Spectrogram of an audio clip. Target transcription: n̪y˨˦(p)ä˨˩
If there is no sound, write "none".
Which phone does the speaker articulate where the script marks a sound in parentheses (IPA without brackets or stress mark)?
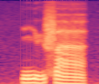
f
